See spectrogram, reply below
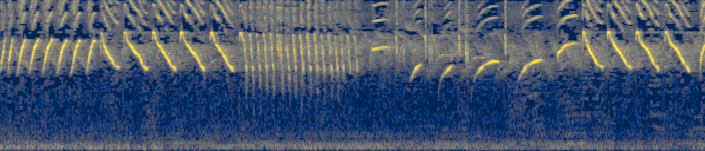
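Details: Canary singing, used to prompt lazy canaries into song; quick repeated rising whistled notes, a buzzy rolled trill in the middle, then more sharp sweeping chirps.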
